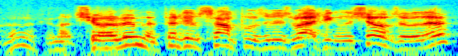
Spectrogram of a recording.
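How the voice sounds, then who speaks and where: A man playing a kindly, bumbling British gentleman sidekick in a 1940s radio mystery, genial and given to muttering. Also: fairly high pitch, very fast, highs cut off. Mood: chatty. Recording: slightly noisy old radio recording.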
